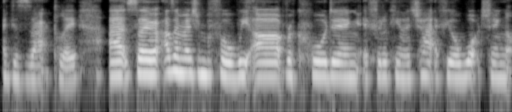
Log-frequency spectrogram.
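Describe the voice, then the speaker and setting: A woman speaks with a British accent. Her pitch is fairly high and her pace fairly quick. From UK. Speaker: podcast host. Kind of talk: interview. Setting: live stream.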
